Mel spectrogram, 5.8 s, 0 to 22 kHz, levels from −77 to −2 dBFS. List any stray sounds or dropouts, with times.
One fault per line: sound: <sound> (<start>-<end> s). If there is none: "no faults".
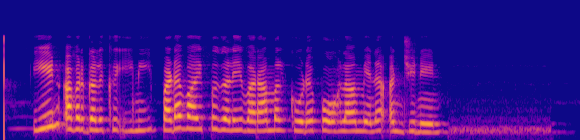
no faults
